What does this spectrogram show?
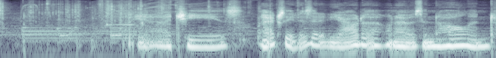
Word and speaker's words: Gouda: I actually visited Yada when I was in Holland for Roderdam. It's spelled Gouda American pronunciation, but cute little town.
